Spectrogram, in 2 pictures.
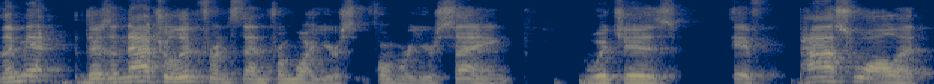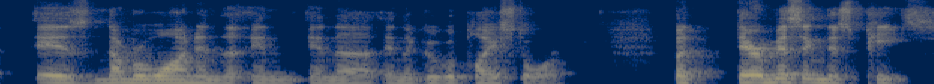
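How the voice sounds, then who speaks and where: This man's voice is somewhat breathy, pitched in the medium range. He keeps a moderate pace and ordinary pitch variation. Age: 50s. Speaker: business interviewer. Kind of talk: interview.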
